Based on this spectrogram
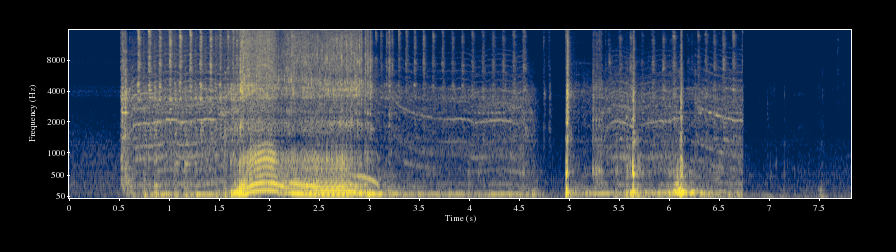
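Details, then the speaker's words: AWD four-rotor rotary car during dyno-tuning prep: the starter spins with a wavering, sagging pitch for a few seconds before catching briefly; cranking labours because the battery is running low. "Yeah, battery. You hear the sound? Yeah, I'm gonna need the batteries running low."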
